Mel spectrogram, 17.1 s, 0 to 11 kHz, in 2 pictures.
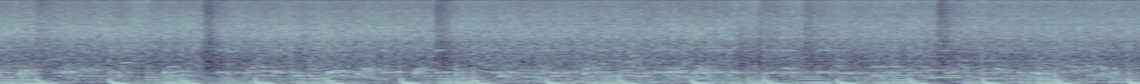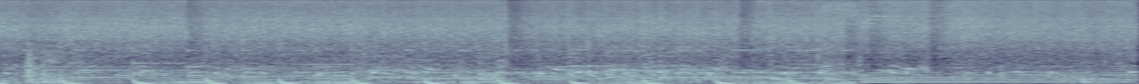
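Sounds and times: background music with beat: 0.0 - 17.0
food sizzling in pan: 0.0 - 17.0.

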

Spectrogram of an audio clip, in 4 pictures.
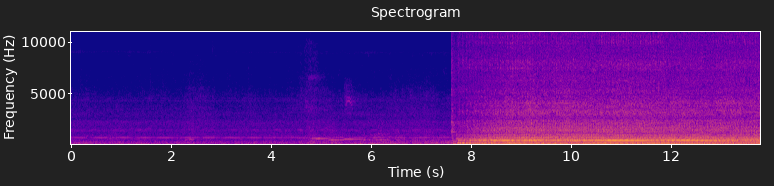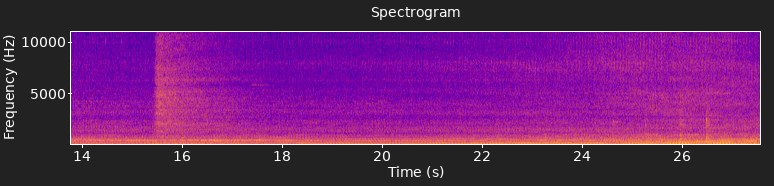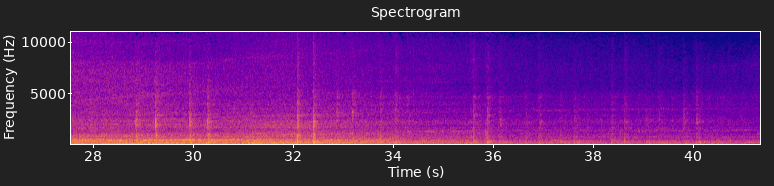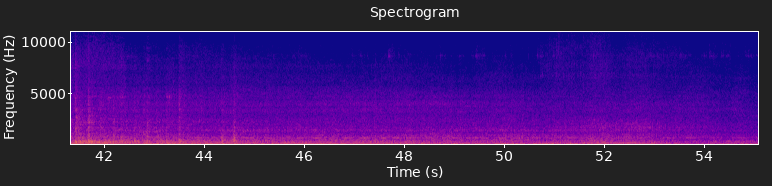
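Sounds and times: electric train humming: 7.1 - 55.0
train motor whine rising: 7.6 - 35.9
air hiss: 15.2 - 19.1
wheels clacking over rail joints: 16.5 - 30.7.

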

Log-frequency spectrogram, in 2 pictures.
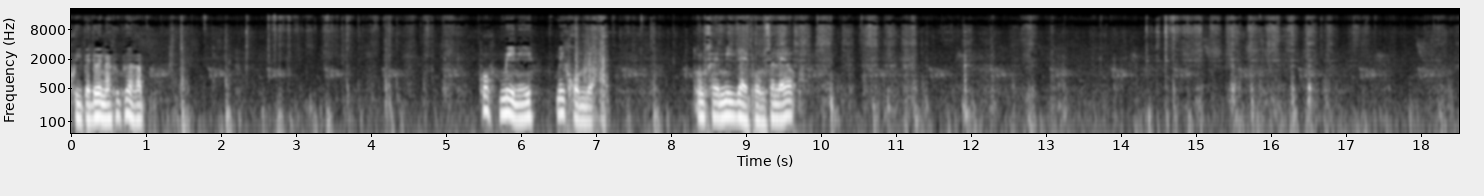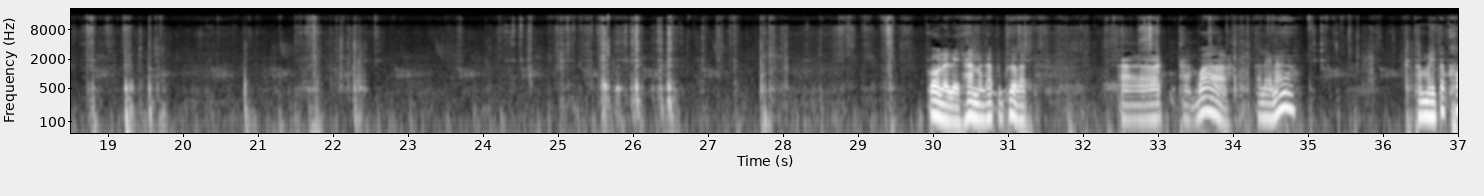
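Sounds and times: knife cutting on wooden board: 14.6 - 17.4.

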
